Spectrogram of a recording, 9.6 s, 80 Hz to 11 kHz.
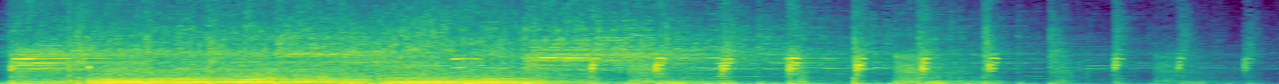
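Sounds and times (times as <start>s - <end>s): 
motorcycle engine revving: 0.0s - 9.5s.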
